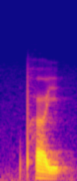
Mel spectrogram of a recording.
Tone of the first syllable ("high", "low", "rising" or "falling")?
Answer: low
